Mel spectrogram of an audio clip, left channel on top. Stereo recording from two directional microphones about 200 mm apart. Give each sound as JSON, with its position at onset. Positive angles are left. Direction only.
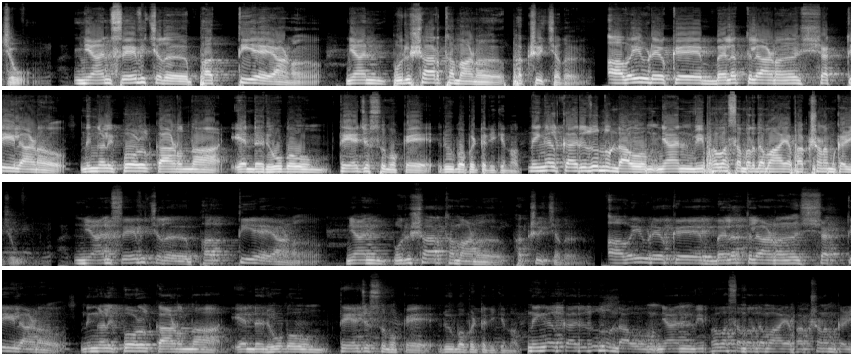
{"t": 0.8, "sound": "a man's voice", "side_deg": 35}
{"t": 9.5, "sound": "a man's voice", "side_deg": 25}
{"t": 13.7, "sound": "speech", "side_deg": 45}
